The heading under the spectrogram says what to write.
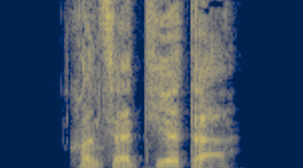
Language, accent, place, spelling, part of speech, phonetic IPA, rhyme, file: German, Germany, Berlin, konzertierter, adjective, [kɔnt͡sɛʁˈtiːɐ̯tɐ], -iːɐ̯tɐ, De-konzertierter.ogg
- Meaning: inflection of konzertiert: 1. strong/mixed nominative masculine singular 2. strong genitive/dative feminine singular 3. strong genitive plural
